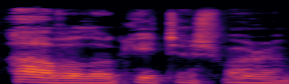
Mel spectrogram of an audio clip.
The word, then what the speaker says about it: Avalokiteshvara: in the chant is Avalokiteshvara Bodhisattva. So the first syllable is ah. So when we chant, it's ah, vola, ki, to, each.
